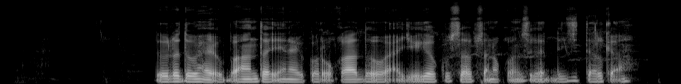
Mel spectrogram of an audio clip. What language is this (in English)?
Somali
